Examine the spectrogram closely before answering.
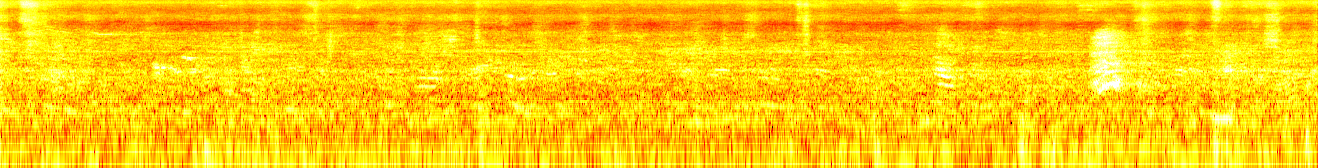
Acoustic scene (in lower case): park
